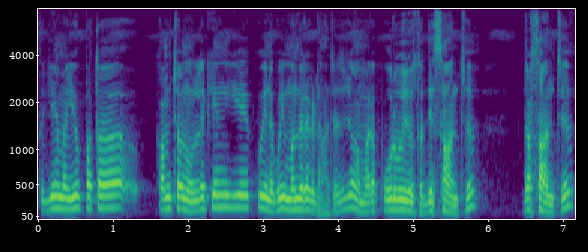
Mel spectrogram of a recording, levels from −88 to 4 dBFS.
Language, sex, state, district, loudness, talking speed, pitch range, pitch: Garhwali, male, Uttarakhand, Tehri Garhwal, -20 LUFS, 190 wpm, 135-170 Hz, 155 Hz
